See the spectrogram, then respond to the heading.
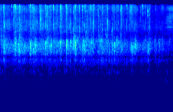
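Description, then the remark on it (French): An audience claps steadily for a few seconds to welcome the teenagers present, a dense patter of many hands with scattered sharper claps standing out, holding fairly even in loudness before easing slightly at the end. “Très bien, très bien. On peut les applaudir, merci d'être là.”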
